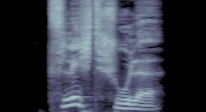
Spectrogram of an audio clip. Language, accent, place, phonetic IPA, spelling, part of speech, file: German, Germany, Berlin, [ˈp͡flɪçtˌʃuːlə], Pflichtschule, noun, De-Pflichtschule.ogg
- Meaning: A school that children are required by law to attend, e.g. elementary school in many countries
